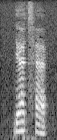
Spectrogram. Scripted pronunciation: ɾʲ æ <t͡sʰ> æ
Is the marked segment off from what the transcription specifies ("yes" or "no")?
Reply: no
